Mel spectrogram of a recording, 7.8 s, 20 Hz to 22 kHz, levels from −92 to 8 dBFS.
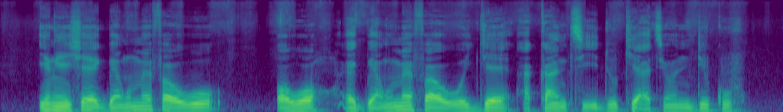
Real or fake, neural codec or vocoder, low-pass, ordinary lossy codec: real; none; none; none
